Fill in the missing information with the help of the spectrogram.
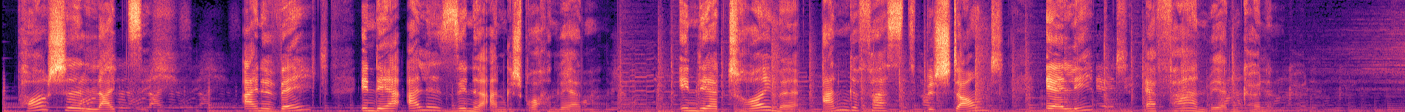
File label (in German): Imagefilm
